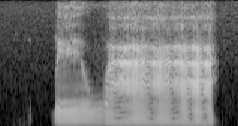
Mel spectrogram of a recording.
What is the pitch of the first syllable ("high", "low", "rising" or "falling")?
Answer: low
